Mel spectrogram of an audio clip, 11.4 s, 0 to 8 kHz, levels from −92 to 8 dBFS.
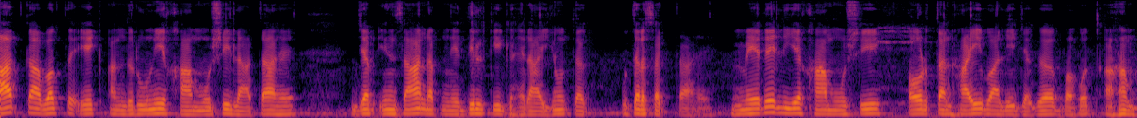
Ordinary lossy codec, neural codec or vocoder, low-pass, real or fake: none; codec, 16 kHz, 8 kbps, FreqCodec, larger model; none; fake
